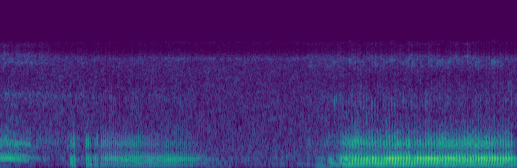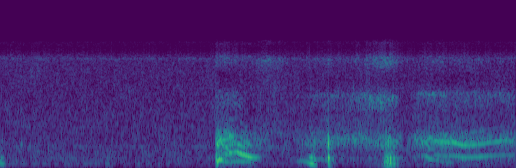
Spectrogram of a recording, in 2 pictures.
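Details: Sleeping puppy snoring, recorded on a phone: long, low, rumbling breaths of about two seconds each, separated by quiet pauses, followed by a few short snorts and sniffs.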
